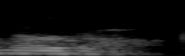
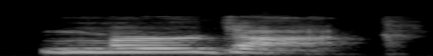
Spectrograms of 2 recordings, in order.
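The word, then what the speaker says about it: Murdaugh: name is Murda it's m-u-r-d-a-u-h they call him Murdoch Murdoch right if they say Murdock they say murder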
